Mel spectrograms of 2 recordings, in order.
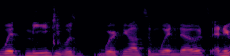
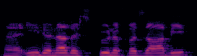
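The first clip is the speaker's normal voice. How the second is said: ordinary talk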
